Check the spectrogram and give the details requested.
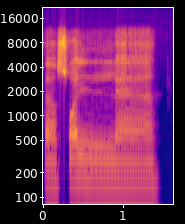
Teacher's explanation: Lam has a shadda. Make sure you observe it. فَصَلَّى. Hold the lam before saying the fatha of it. And then you have the alif, natural mud at the end, extended for 2 counts.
